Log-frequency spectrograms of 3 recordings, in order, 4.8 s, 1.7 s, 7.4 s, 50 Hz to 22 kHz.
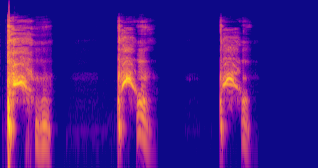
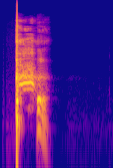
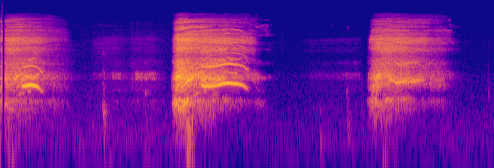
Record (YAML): three_cough_length: 4.8 s
three_cough_amplitude: 32768
three_cough_signal_mean_std_ratio: 0.34
cough_length: 1.7 s
cough_amplitude: 32768
cough_signal_mean_std_ratio: 0.38
exhalation_length: 7.4 s
exhalation_amplitude: 17555
exhalation_signal_mean_std_ratio: 0.5
survey_phase: beta (2021-08-13 to 2022-03-07)
age: 65+
gender: Male
wearing_mask: 'No'
symptom_none: true
smoker_status: Never smoked
respiratory_condition_asthma: true
respiratory_condition_other: true
recruitment_source: REACT
submission_delay: 1 day
covid_test_result: Negative
covid_test_method: RT-qPCR
influenza_a_test_result: Negative
influenza_b_test_result: Negative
